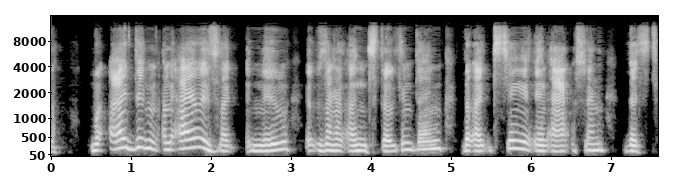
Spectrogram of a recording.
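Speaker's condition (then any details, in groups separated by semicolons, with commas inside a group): Spinal muscular atrophy; genetic, from birth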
